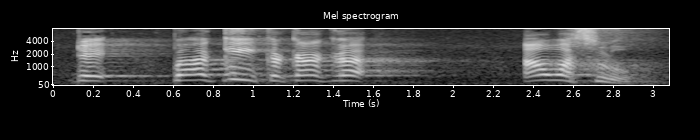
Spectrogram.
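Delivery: slow high angry voice. Retelling a story, voicing the older brother demanding candy: acting an angry older brother. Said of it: "kakaknya itu marah".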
